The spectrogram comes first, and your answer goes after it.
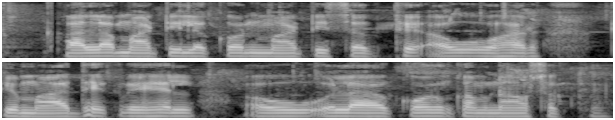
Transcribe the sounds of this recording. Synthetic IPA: kalamaʈilakɔnmaʈisəkt̪ʰeʔa̰uoɦəɾkemad̪ʱekɾəɦela̰uo̰lakɔnkəmnawsək̚t̪ʰe

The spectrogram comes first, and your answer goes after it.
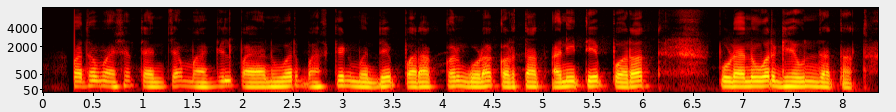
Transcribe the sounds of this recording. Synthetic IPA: məd̪ʱəmʱaɕãt̪jaɲt͡ɕjamaɡiːlpajanʋəɾbaskeʈməd̪ʱːjepəɾakːəɳɡoɽakəɾt̪at̪aɽ̃it̪epəɾət̪̚ | puɽ̤janʋəɾɡʱeuːnd͡zat̪at̪

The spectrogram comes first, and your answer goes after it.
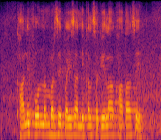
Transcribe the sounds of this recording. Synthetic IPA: kʰaːlifʰoːnːə̃mbəɾsepəɪsanɪkəlsɐkeːlakʰaːt̪ase

